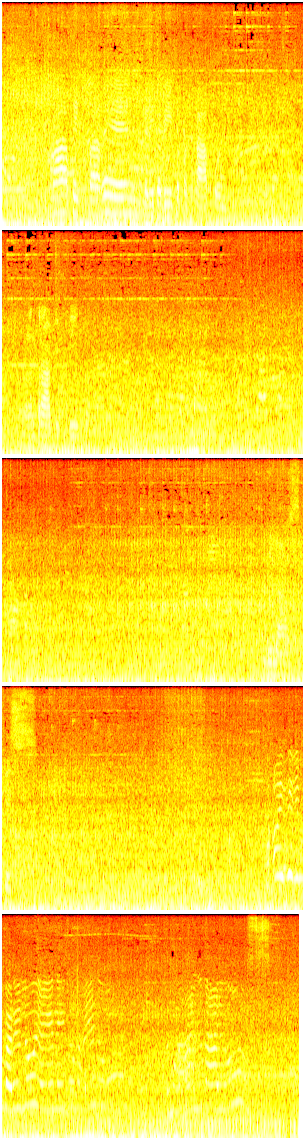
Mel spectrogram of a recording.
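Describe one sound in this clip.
Engines rumble low on a street.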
